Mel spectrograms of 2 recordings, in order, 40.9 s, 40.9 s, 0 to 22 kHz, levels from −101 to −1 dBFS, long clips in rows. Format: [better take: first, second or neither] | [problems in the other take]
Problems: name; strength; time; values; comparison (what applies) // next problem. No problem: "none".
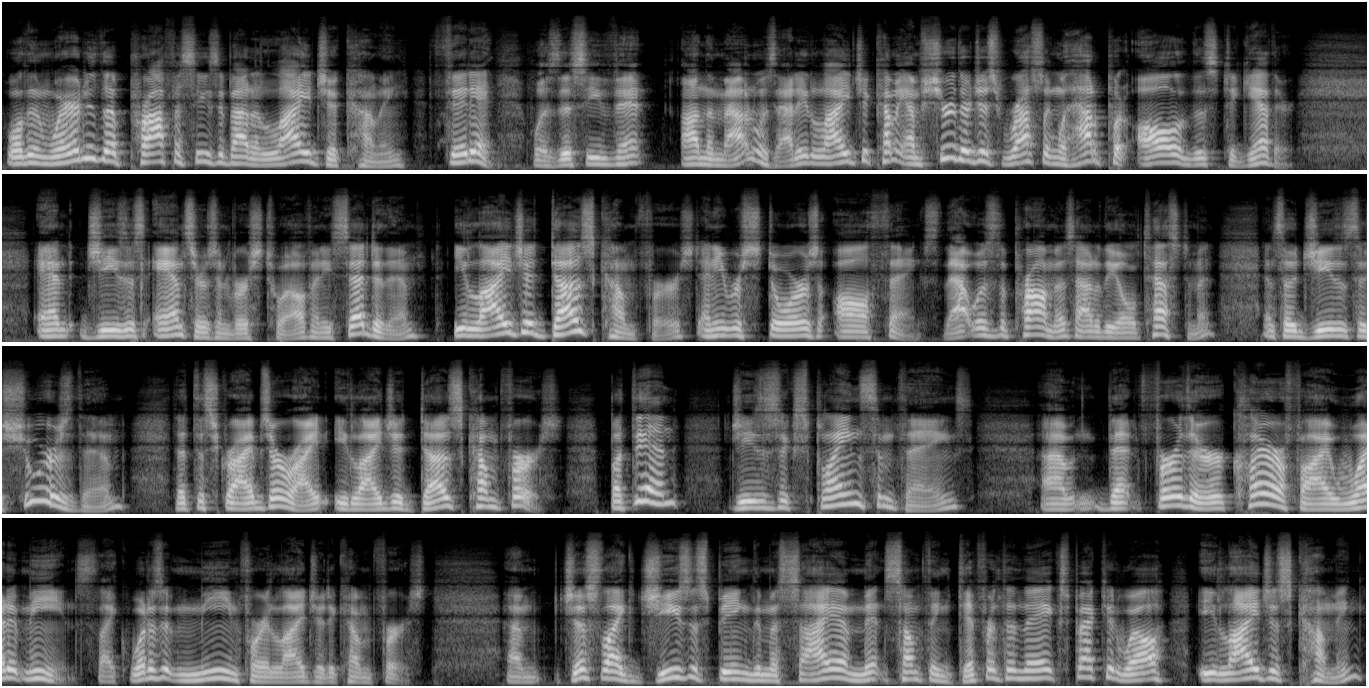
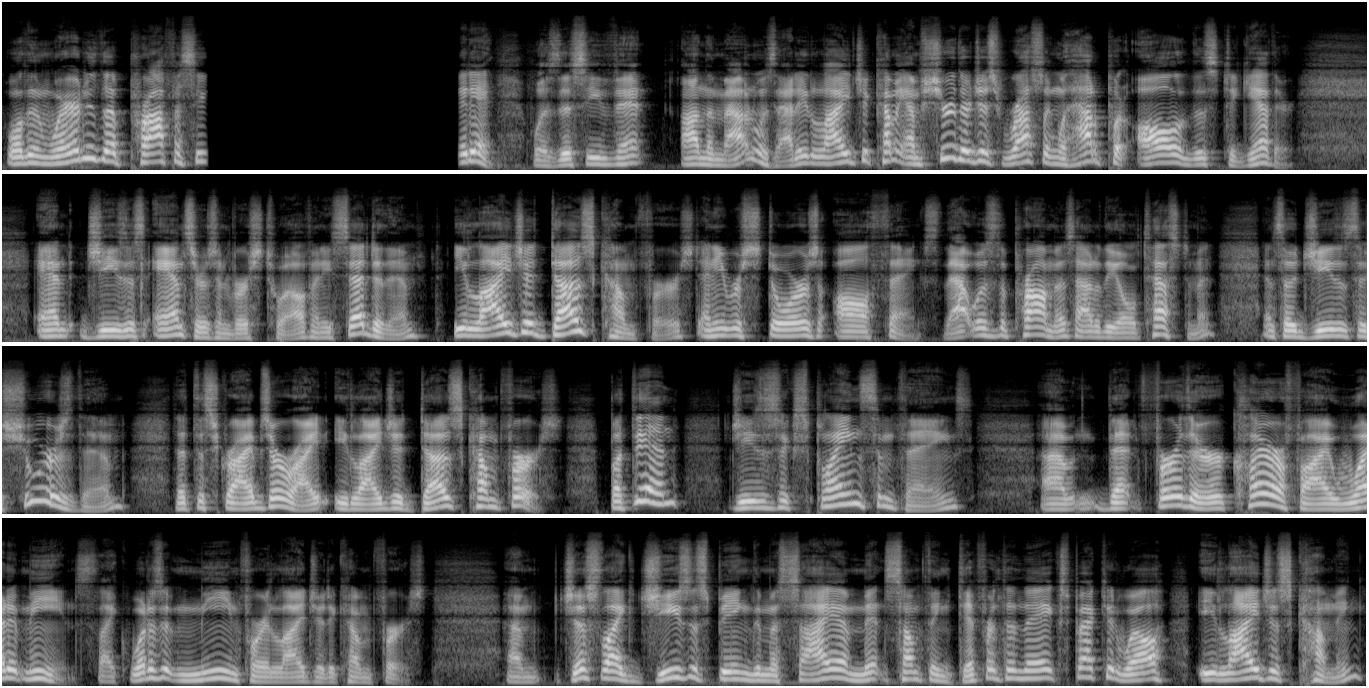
first | audio cutting out; at 1.5 s for 2 s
